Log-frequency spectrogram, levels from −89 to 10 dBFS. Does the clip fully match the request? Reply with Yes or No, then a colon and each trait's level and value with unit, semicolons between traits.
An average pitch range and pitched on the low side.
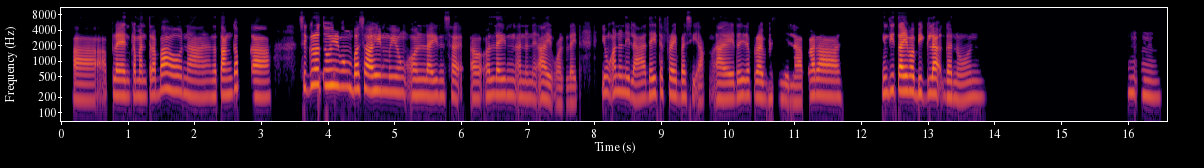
No: average, 3.4 semitones; high, 215 Hz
